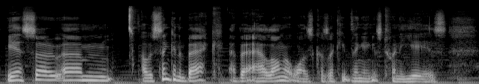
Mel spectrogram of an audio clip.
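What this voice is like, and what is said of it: New Zealand accent. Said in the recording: “I've clearly lost all my accent, haven't I? No, it's remained ... I still sound like a New Zealander”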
